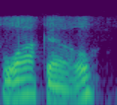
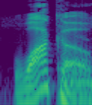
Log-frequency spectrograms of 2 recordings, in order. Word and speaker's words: Waco: It's pronounced Waco. – Waco.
